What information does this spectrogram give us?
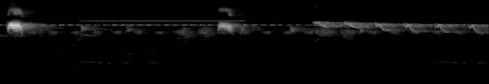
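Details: Blue-crowned hanging parrot, lured onto grass: two piercing high squeaks about one and a half seconds apart, followed by a softer run of thin, high twittering notes.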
